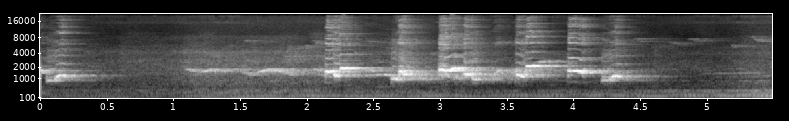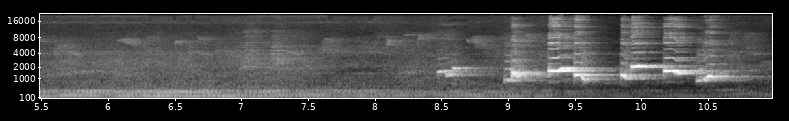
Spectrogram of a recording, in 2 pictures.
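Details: Loud male straw-headed bulbul pouring out bubbling, gurgling whistled phrases in two bursts, separated by several seconds of low background rumble.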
